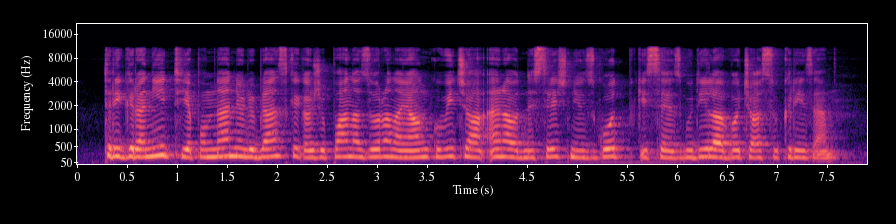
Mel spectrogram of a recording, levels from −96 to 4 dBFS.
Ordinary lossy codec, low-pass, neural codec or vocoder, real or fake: none; 10.8 kHz; none; real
